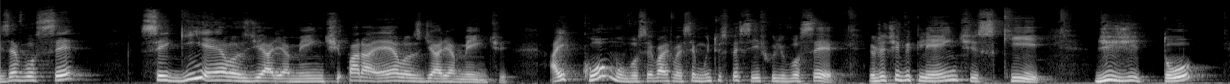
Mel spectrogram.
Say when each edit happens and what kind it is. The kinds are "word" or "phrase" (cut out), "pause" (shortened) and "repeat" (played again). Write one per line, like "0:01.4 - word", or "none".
0:03.5 - word
0:06.7 - word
